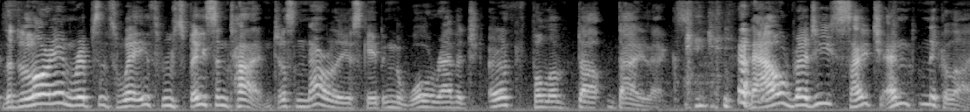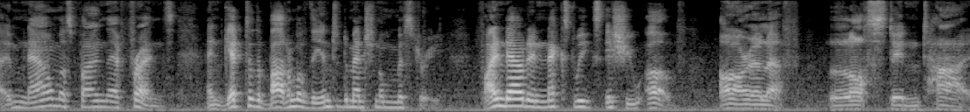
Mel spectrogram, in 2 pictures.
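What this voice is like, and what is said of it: Dramatic narrator voice. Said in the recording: “who's got the best narrator voice? ... That's good. Very good.”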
